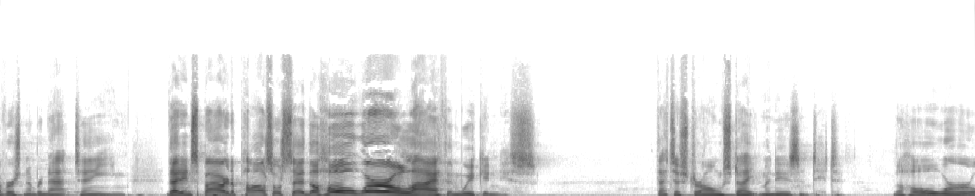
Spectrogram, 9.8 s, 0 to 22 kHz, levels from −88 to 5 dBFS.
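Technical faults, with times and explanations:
Nothing stood out on listening to this speech recording.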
